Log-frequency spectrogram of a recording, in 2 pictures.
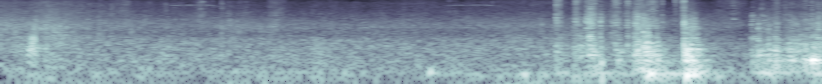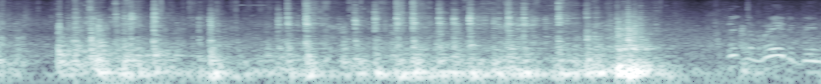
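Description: A thrown magnet-fishing magnet splashes into a canal, then its rope is hauled back in by hand: from about four seconds in comes a dense run of rattling clicks and scrapes that grows louder until near the end.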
